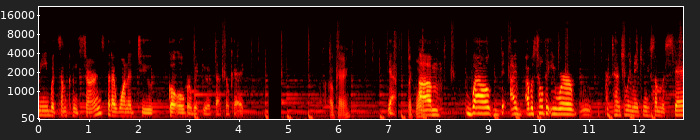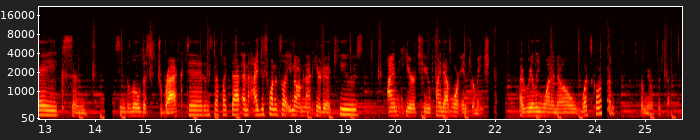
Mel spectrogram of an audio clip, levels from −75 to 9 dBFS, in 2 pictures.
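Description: AAC frame loss with muting leaves soft-edged silent holes at 4.58–4.85 s, a brief dip at 7.13–7.20 s, and holes at 14.18–14.36 s, 21.86–22.22 s (scattered gaps, the longest around 150 ms) and 24.12–24.27 s. Zeroed spectra fade out and in, appearing as blank vertical bands on a spectrogram and tapered dips in the waveform.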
